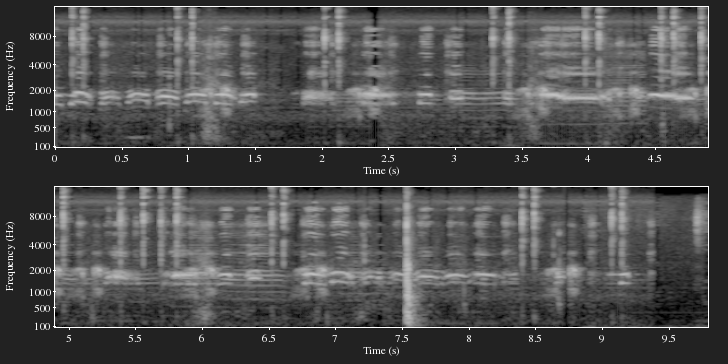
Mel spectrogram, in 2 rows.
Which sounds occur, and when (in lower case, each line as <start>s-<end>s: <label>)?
0.0s-1.5s: synthetic singing
0.0s-9.7s: video game sound
0.1s-0.2s: sound effect
0.8s-1.1s: sound effect
1.8s-9.5s: sound effect
2.2s-2.4s: croak
3.4s-3.7s: croak
4.1s-4.4s: croak
4.6s-5.2s: croak
5.9s-6.1s: croak
6.7s-6.9s: croak
6.7s-8.3s: synthetic singing
8.5s-8.8s: croak
9.7s-9.7s: sound effect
